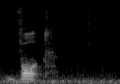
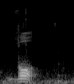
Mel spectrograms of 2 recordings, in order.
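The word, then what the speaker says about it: вот: what it meant and the bot or uh Vault it sounds like the word vote except you spoke it through a straw try to speak it through a straw uh Vault almost the way some people pronounce it so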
